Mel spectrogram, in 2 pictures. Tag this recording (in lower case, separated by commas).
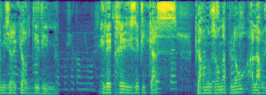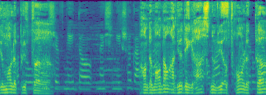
music, speech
